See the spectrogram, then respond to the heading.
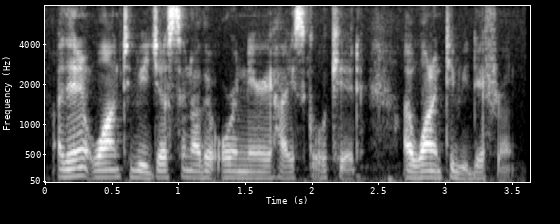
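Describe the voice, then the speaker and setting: Here a Seattle vlogger, a young man, speaks quickly in a lowish voice against a noisy background. Sitting in a small bedroom, he earnestly reads a personal story from a script on a tablet, keeping a steady delivery.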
